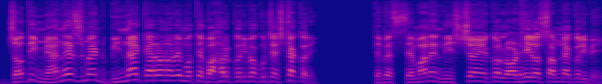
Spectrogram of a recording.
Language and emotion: Odia, angry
